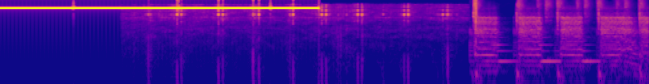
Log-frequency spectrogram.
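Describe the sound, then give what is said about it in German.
A thin, high-pitched whistling tone imitating tinnitus holds steady for about four seconds, joined midway by soft rhythmic thumps; louder, busier music then takes over. “Termi Tinnitus, das pfeift.”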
